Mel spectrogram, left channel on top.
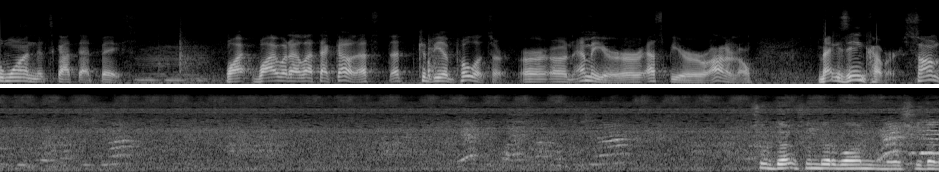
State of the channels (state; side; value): different; both; correlation -0.01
